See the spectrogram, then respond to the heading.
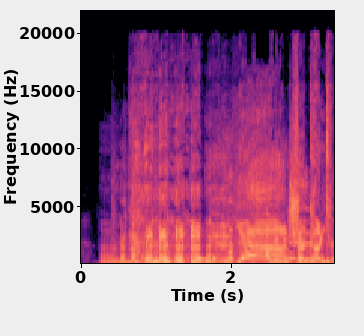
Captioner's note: group laughing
